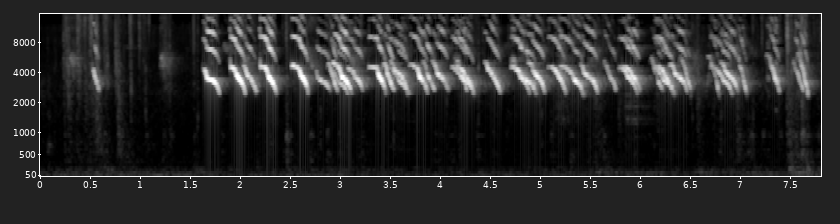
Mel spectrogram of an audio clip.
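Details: Three-week-old chicks taken from their mother: near quiet at first, then from under two seconds a steady stream of piercing falling peeps, roughly three per second, from several chicks.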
